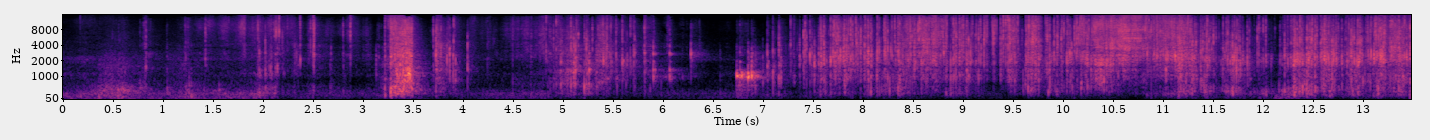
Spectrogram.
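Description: Foil blind-bag packet crinkling as it is handled and opened by hand: scattered rustles at first, then steady, loud crinkling from about halfway through.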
